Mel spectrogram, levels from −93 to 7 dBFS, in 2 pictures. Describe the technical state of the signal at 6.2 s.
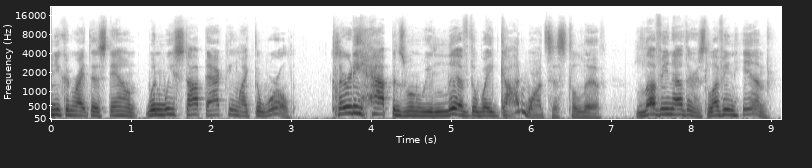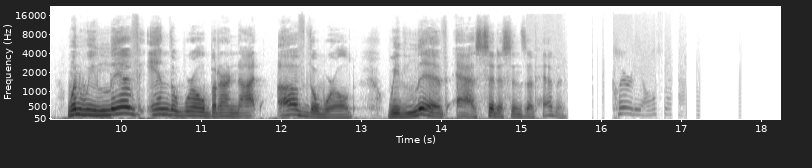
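Right at 6.19 s there's a block of digital silence, about 14 ms long, just before "us to live loving". A short run of samples has been swapped for silence, so the speech drops straight to nothing and snaps back with no fade on either side. At this length the whole thing comes across as a quick tick or tiny pop rather than an audible gap.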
